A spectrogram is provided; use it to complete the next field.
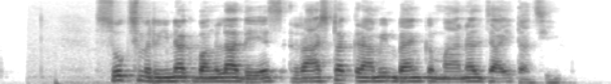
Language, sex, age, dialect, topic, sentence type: Maithili, male, 18-24, Southern/Standard, banking, statement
